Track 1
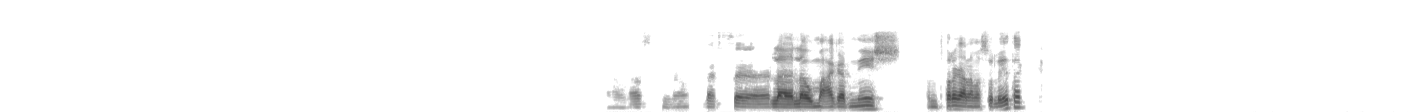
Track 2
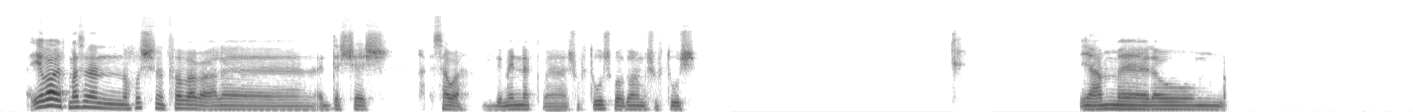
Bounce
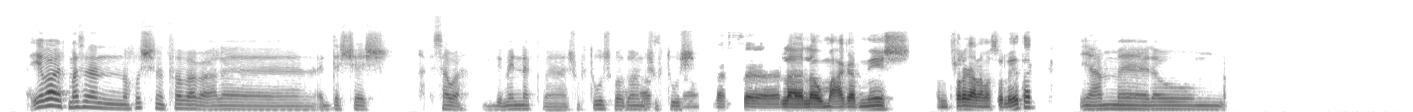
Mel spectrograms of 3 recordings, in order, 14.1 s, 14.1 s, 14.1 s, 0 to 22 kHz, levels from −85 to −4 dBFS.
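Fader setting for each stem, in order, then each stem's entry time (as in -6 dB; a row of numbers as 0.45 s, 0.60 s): +2.0 dB, -4.0 dB; 0.10 s, 0.00 s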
